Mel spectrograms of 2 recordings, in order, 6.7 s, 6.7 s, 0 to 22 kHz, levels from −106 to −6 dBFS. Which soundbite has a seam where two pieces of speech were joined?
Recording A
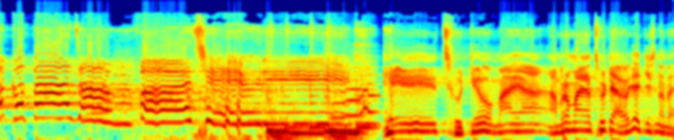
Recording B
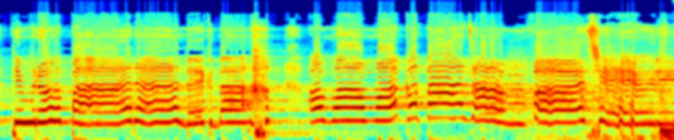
A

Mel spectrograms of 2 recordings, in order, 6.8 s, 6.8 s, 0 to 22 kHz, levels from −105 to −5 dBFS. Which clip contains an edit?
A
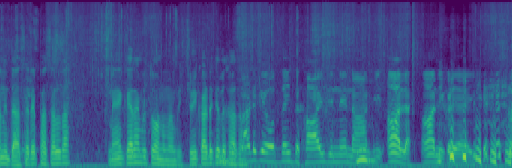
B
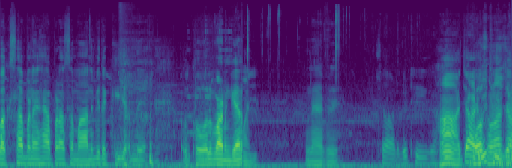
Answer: B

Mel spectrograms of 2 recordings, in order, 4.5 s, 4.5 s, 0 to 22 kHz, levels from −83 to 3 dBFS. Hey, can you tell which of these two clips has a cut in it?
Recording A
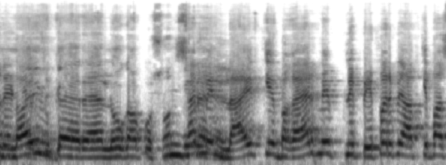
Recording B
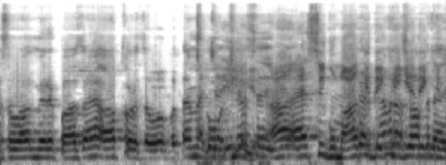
B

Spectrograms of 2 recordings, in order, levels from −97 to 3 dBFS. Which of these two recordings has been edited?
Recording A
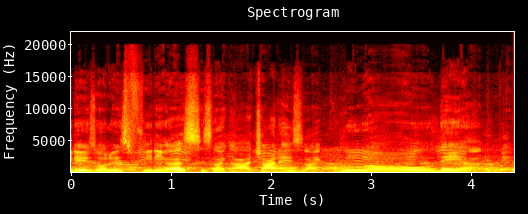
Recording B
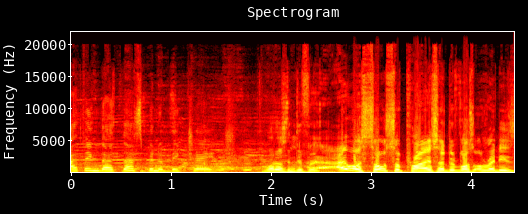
B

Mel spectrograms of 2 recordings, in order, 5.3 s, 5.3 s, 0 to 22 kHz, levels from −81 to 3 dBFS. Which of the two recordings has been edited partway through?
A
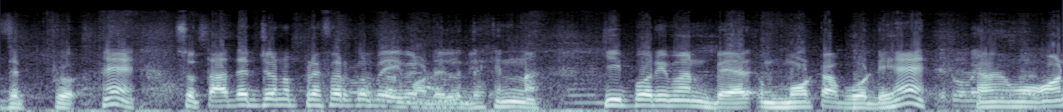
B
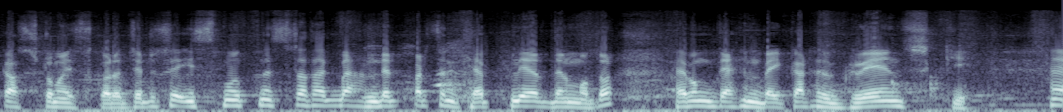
A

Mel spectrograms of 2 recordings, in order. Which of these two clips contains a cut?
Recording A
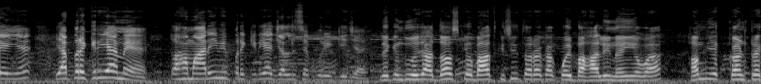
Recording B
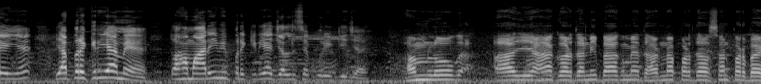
A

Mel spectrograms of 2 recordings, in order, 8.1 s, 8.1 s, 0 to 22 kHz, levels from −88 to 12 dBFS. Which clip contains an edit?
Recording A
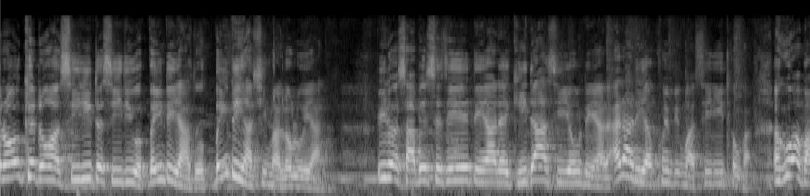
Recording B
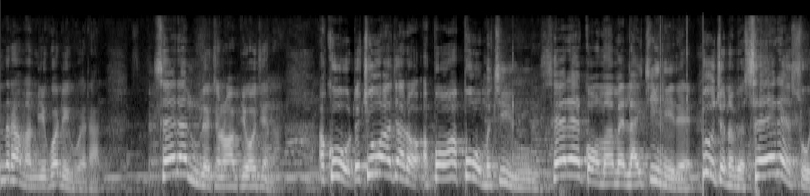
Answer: B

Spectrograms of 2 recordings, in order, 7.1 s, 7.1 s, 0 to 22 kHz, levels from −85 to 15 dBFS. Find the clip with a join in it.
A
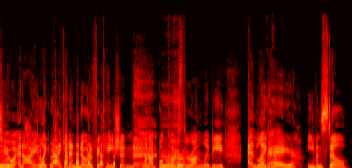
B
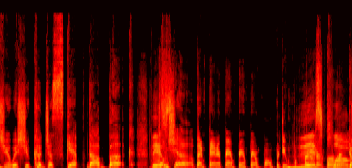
A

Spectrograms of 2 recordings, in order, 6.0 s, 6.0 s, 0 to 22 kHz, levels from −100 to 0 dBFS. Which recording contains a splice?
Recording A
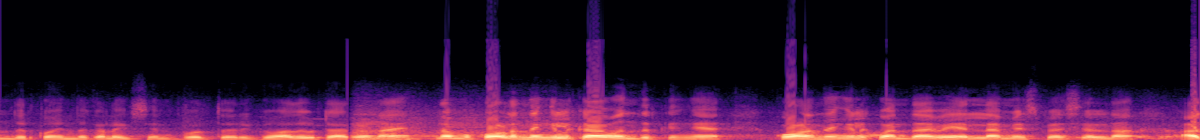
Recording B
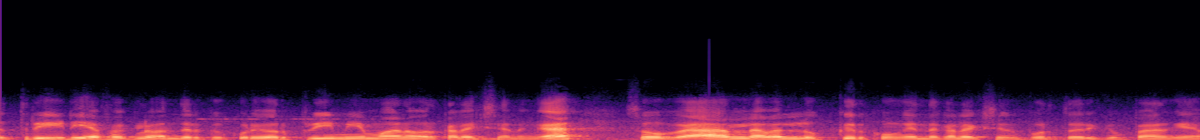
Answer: A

